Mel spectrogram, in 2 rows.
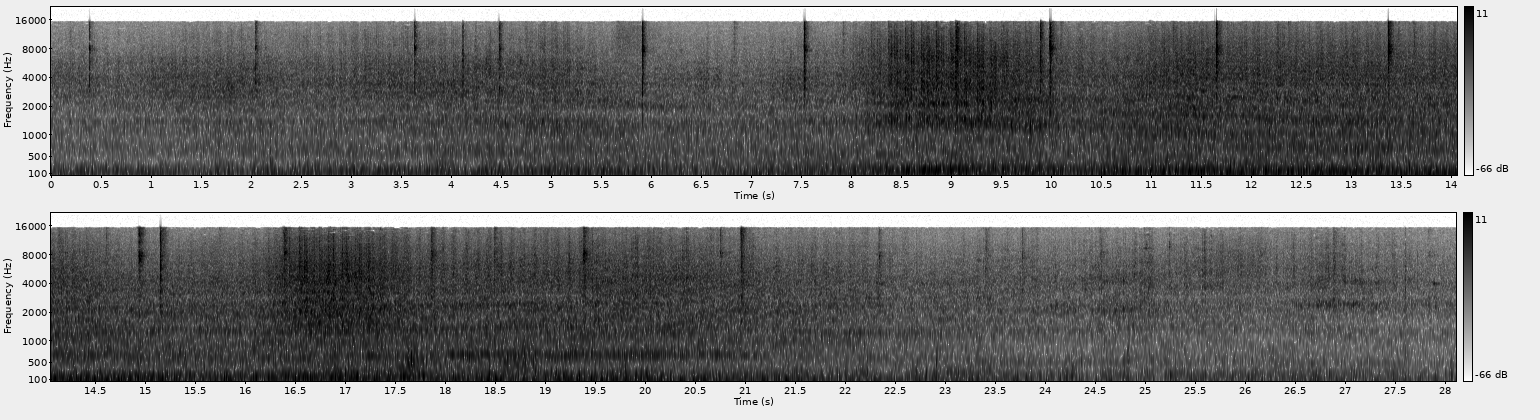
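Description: Two EMD diesel locomotives, an MP15 switcher and a GP38, pulling a freight train past, their engines rumbling. The engine sound swells about a third of the way in, stays loud for roughly twelve seconds, then eases as the freight cars roll by with scattered clicks from the wheels.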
